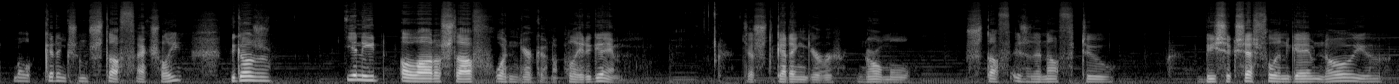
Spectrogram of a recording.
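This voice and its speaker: Music runs behind a man speaking at a fairly slow pace and medium pitch. He leaves long, frequent pauses. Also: ordinary pitch variation. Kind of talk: gameplay commentary. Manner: rambling, hesitant.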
